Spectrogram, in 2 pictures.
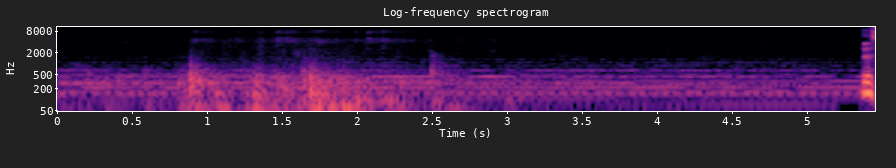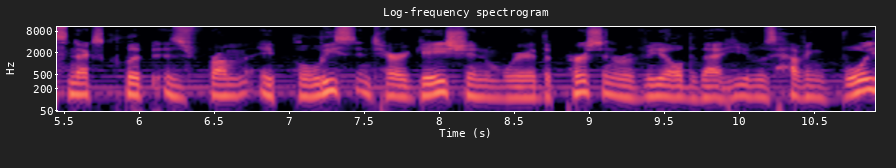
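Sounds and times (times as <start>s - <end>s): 
heavy running footfalls on a hard floor: 0.0s - 3.3s
speech: 5.4s - 10.9s.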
